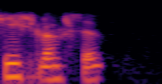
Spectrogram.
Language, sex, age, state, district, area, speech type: Kashmiri, male, 45-60, Jammu and Kashmir, Budgam, rural, conversation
